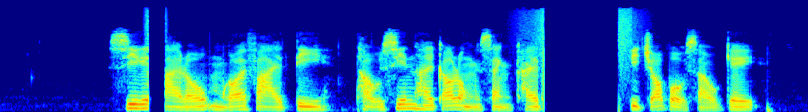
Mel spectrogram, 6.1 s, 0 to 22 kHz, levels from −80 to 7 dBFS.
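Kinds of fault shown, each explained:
Wireless microphone squelch dropout: the radio link from an analogue FM mic fades, and once the signal gets too weak the receiver's squelch mutes the output rather than passing noise. You hear a short swell of hiss, then a hole, then the speech coming back. It happens twice here: around 1.07 to 1.27 s with a mute of about 0.13 s, and a longer one from 3.80 to 4.89 s where the gap runs about 0.57 s.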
